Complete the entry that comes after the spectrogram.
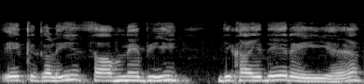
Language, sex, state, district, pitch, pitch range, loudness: Hindi, male, Haryana, Charkhi Dadri, 180 Hz, 175-185 Hz, -12 LUFS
